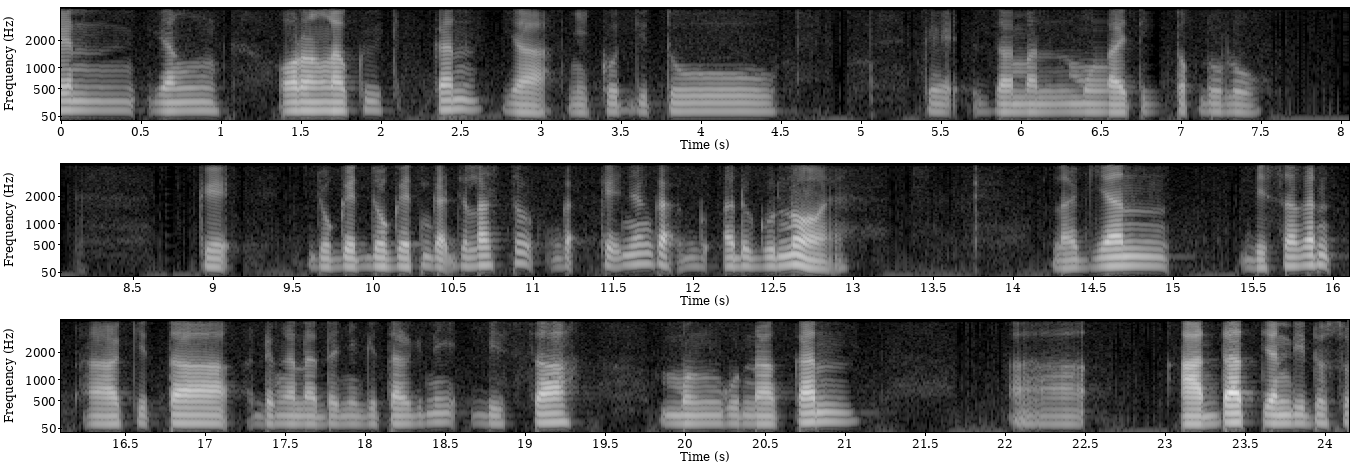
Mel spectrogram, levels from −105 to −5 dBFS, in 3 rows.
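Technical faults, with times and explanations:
5.60–7.23 s, repeated packet loss (robotic sound): five gaps in quick succession, the longest 80 ms, about 160 ms of audio missing and patched by stretching the preceding sound. Unlike a single concealed loss, the holes keep recurring, so the stretch turns choppy rather than briefly smeared.
8.04 s, short concealed packet loss: 40 ms never arrived and was filled by continuing the last sound before blending back. It is a single brief smear or wobble with real audio lost, unlike a stall, where the held sound is followed by nothing missing.
8.72 s and 9.16 s, short stall from a late packet: each time a packet arrived roughly 40 ms late, the jitter buffer ran dry, and the last sound was held until it came, then continued from the same point. Little or nothing is skipped, so a sound just lingers too long with a slight buzz or dip.
11.29–11.93 s, jitter buffer speed-up: right after "nggak jelas tuh nggak", the receiver trimmed a stretch of audio in pitch-period pieces to shed excess buffered delay, running about 9% fast. 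Pitch stays the same, so it sounds hurried rather than choppy, with no gaps or held sounds.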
